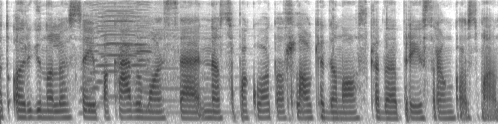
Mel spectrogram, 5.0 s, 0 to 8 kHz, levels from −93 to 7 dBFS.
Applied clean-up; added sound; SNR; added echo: none; Harmonica; 11 dB; none.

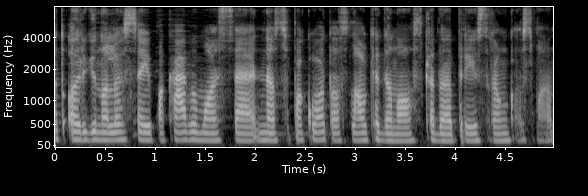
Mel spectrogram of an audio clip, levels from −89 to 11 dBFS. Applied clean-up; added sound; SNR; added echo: neural mask model DeepFilterNet 3.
